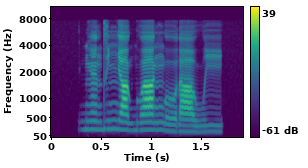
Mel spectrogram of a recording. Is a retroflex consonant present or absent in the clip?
absent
